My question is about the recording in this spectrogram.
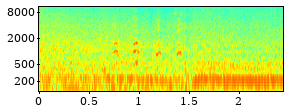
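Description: Ford Sierra XR4x4 engine running steadily under way, heard from inside the cabin; its note sags slightly and then steps up sharply about three-quarters of the way through.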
